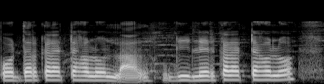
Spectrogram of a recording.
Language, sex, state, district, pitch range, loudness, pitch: Bengali, female, Tripura, Unakoti, 195-210 Hz, -15 LUFS, 200 Hz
